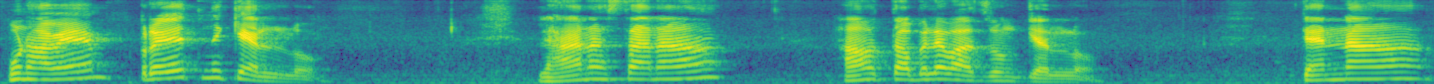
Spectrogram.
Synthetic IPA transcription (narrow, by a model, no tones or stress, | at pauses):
pəɳɦãʋɛ̃pɾəjət̪nəkɛlːɔ̰ | l̤janəst̪ana | hãwt̪əblɛʋad͡zuŋkɛlːɔ̰ | t̪jɛnːa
